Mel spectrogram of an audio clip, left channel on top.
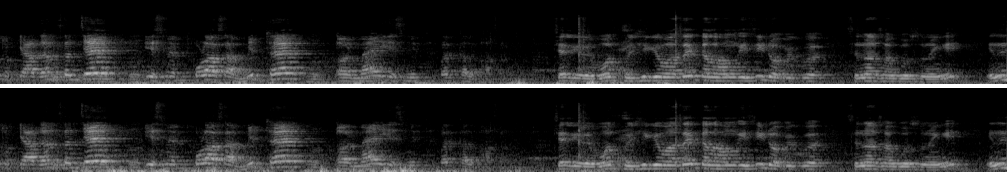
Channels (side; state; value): both; normal; correlation 0.61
